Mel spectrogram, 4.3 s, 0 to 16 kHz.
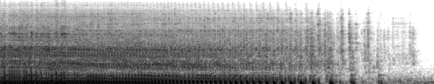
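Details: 1936 Johnson Seahorse 200 two-stroke outboard after fuel mixture adjustment: runs loud with steady fast crackle about ten seconds, then stumbles and dies as the fuel bowl runs out; wrong mixture ratio was the cause, now runs well.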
